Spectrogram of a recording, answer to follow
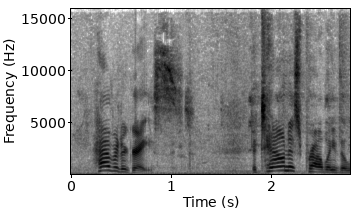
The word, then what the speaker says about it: Havre de Grace: resolution about how the name was to be pronounced so ready repeat after me havra de grace hav de Grace the town is probably the largest visitor attraction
